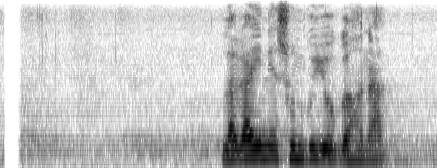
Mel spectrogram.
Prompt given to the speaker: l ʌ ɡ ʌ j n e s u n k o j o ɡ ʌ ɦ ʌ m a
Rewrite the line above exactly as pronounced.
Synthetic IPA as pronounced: l ʌ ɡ a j n e s u n k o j o ɡ ʌ ɦ ʌ n a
